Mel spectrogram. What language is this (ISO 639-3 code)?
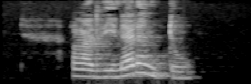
kab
